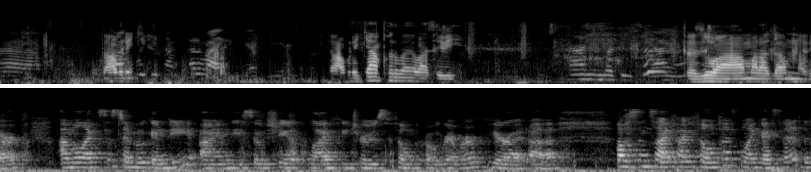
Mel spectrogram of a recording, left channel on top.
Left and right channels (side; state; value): both; different; correlation 0.00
